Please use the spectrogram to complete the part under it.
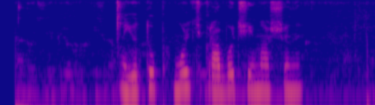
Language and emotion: Russian, neutral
